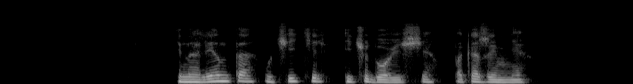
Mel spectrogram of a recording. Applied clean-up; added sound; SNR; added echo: neural mask model DeepFilterNet 3.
